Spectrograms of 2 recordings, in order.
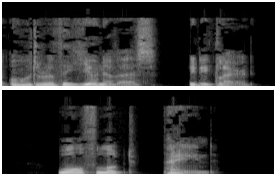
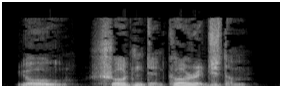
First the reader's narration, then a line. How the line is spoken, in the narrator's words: Merrick growled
